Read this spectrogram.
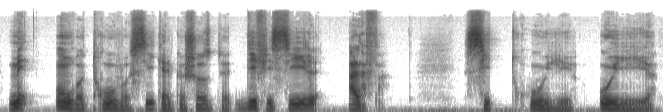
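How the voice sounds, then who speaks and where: A man teaching French pronunciation slowly and deliberately, drawing out sounds and repeating each word. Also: deep voice, darkish tone, no room sound, studio quality. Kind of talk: slow, careful pronunciation lesson.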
